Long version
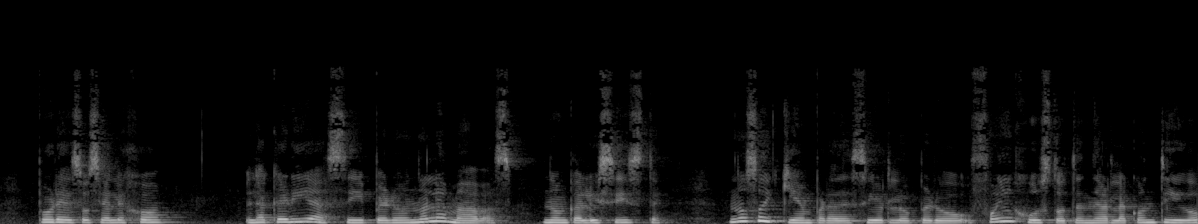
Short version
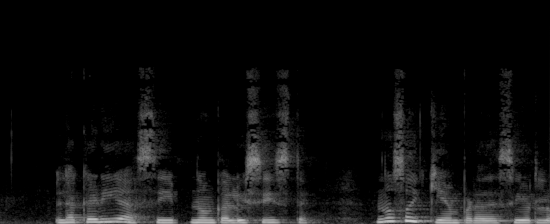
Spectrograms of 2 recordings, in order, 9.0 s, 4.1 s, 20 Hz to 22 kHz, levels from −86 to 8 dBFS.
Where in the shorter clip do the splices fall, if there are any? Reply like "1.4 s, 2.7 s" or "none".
1.3 s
